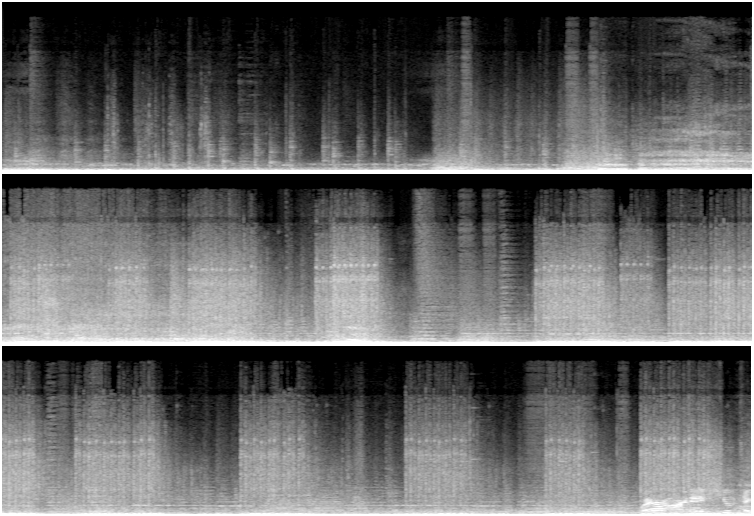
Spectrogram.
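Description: Sustained battle noise from Gears of War: dense automatic gunfire, booms and mechanical clatter roll on loudly and continuously, with occasional voices talking over the din.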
